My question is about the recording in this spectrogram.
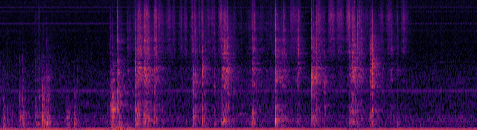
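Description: Aluminium cake pan being greased with butter: a red kitchen utensil rubs and scrapes around the inside of the pan, with clinks of the metal pan as it is handled. The strokes come in quick, uneven bursts from about two seconds in until about eight seconds.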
